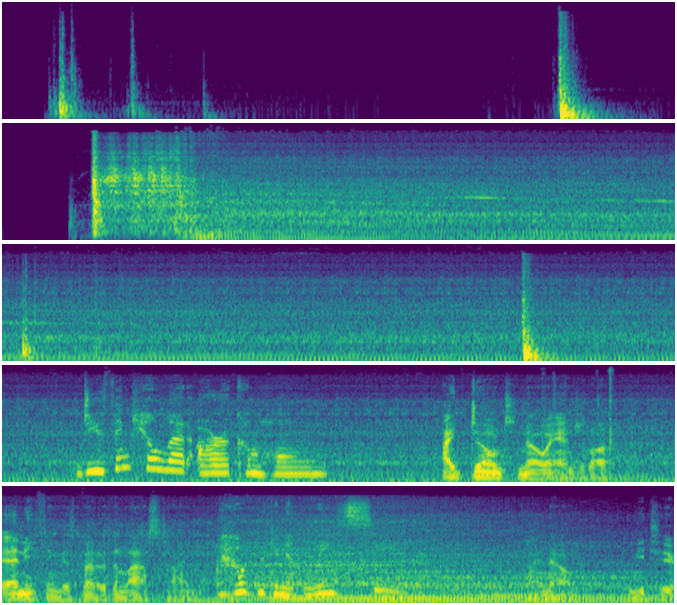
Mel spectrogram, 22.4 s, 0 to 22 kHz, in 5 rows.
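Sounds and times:
car engine cranking, starting and idling: 0:05.1 - 0:22.4
car door closing: 0:12.4 - 0:12.7
speech: 0:14.0 - 0:15.8, 0:16.4 - 0:22.4.

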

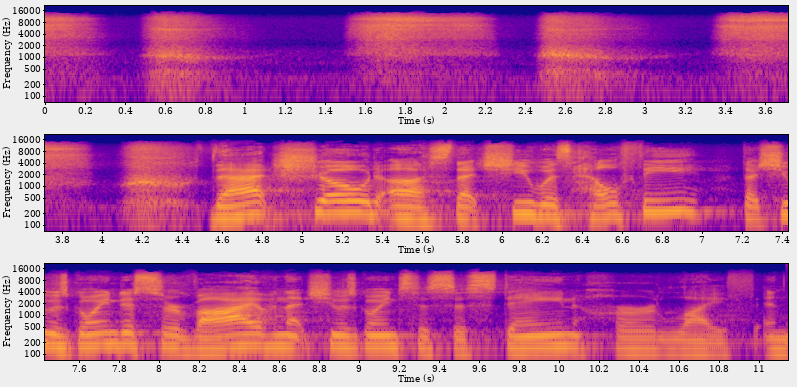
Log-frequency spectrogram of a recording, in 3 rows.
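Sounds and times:
voice imitating a newborn baby's first deep breath: 0:00.0 - 0:04.6
speech: 0:04.6 - 0:11.1.

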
